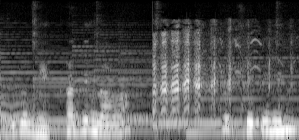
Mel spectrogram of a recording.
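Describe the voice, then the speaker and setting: A man playing a humble beggar who pleads for alms and gushes with gratitude in a comedy sketch. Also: high voice. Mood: pleading. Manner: slow pleading, sentimental. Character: humble male beggar, pleading and overly grateful. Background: loud background music.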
